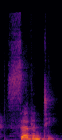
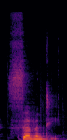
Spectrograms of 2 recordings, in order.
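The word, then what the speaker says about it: seventy: 60, 70, 70. So you might hear native speakers drop the T here as well. It's really common to hear 70 rather than 70.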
